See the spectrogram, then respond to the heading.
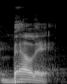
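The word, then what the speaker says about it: ballet: इसके बाद बाद है बैले बैले कहते हैं नाच गाने को ठीक है नाच गाना तो इसमें टी साइलेंट है बैले नेक्स्ट है ससल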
